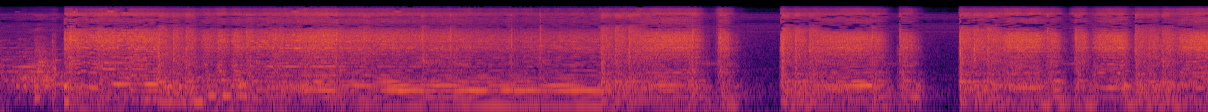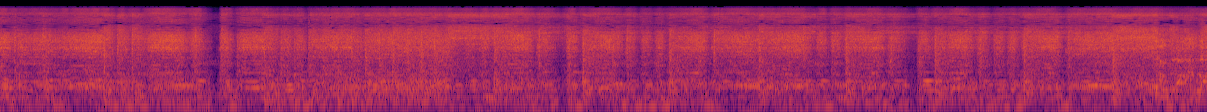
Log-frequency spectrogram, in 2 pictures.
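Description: Live rock band playing, an electric guitar strummed with a drum kit. The music drops out briefly twice about ten seconds in, then carries on.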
